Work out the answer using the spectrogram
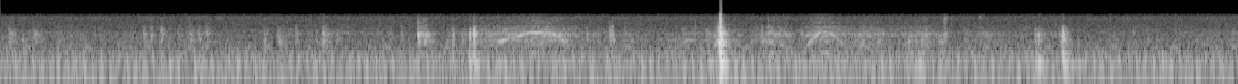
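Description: Acura TSX engine running at low speed, a steady low hum heard from inside the cabin, with several sharp clicks, a brief squeak, and one loud sharp knock about three and a half seconds in.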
